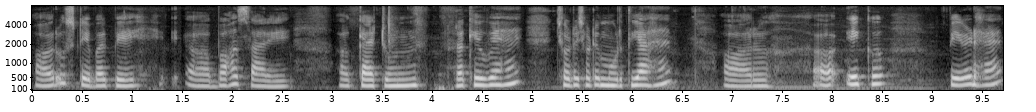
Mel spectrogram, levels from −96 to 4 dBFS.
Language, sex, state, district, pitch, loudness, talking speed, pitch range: Hindi, female, Bihar, Kaimur, 225 Hz, -20 LUFS, 115 wpm, 210-245 Hz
